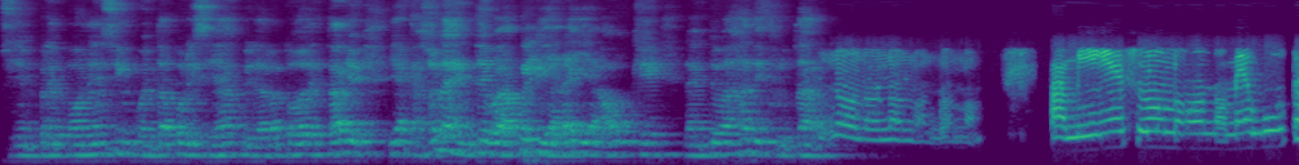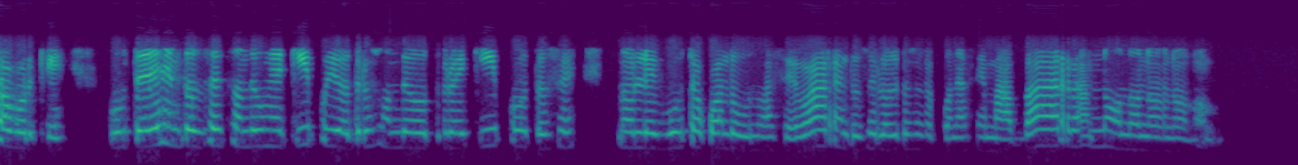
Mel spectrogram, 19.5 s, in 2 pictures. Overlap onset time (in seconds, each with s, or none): none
